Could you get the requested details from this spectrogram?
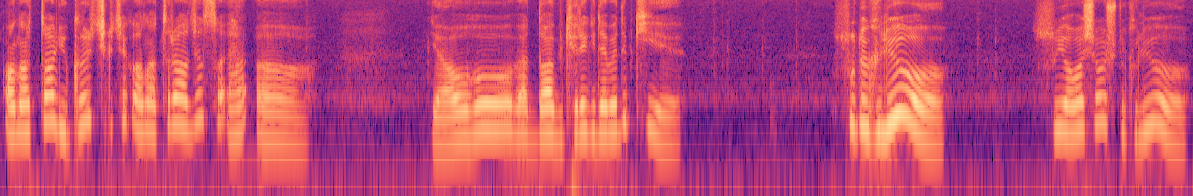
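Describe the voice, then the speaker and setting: A man giving excited let's-play commentary, joking and talking to himself as he plays. His voice sounds off because he is sick. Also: extremely high pitch, moderate pace, creaky, no room sound. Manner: playful, excitable, jokey, talks to himself while playing; self-mocking. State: voice off from being sick. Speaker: gamer, channel host.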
